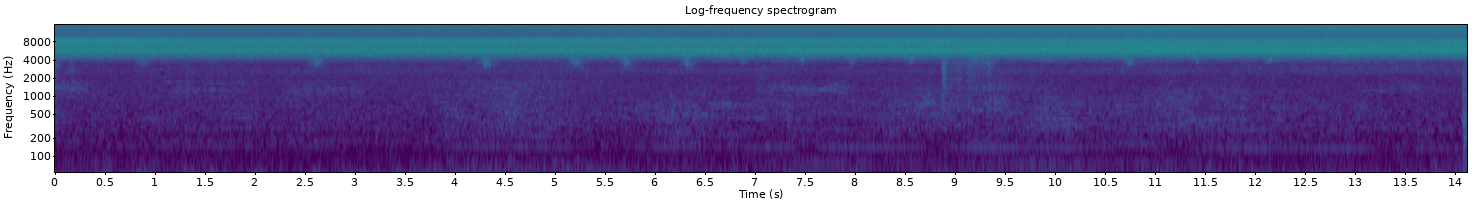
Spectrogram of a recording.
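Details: Summer cicadas in a modern hillside residential neighborhood of Nisshin, suburban Nagoya, Aichi Prefecture, Japan, at 1 PM on 28 July 2021, heard on a street walk: a steady, high, hissing drone without pauses over low street rumble and footsteps.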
